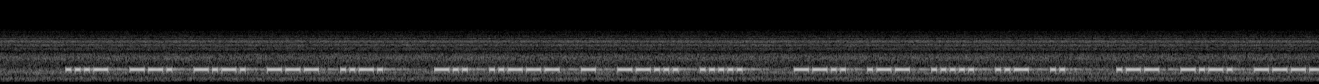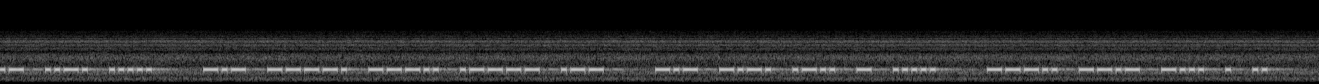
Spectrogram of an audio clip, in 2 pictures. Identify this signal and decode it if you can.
Morse code, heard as a keyed tone, machine-sent, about 26 wpm, spaced as for 21 wpm, 700 Hz, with room echo. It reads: VGCOF D2T75 ZW5UI WC0F5 K981W KCLT5 8QBEI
